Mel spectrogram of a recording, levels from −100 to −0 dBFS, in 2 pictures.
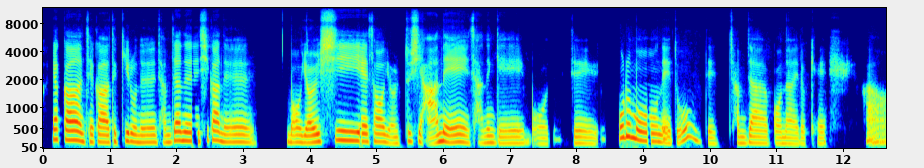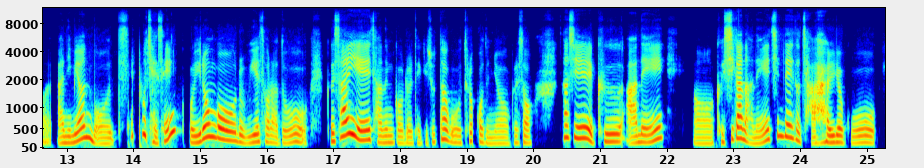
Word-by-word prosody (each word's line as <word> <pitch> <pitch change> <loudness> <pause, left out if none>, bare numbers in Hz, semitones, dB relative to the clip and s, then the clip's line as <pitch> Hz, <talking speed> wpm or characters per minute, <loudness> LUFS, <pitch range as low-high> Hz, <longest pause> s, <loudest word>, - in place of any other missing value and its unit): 약간 225 -4 +4
제가 175 -1 0
듣기로는 170 -2 -2
잠자는 205 +5 +1
시간은 175 -7 -2 0.5
뭐 170 -1 -3
10:00 205 +6 +1
에서 185 -2 -1
12:00 170 +7 -6
안에 170 0 0
자는 160 +1 -7
게 150 0 -6
뭐 135 0 -10 0.3
이제 145 -3 -7 0.3
호르몬에도 240 - 0
이제 140 -1 -10 0.2
잠자거나 145 -2 -6
이렇게 135 +1 -11 0.6
아 - - -7
아니면 185 - +2
뭐 135 -6 -3
세포 325 +3 -2
재생? 385 - +1 0.2
뭐 160 - 0
이런 285 - +5
거를 210 - +5
위해서라도 165 -1 -2 0.3
그 195 - -1
사이에 295 - +7
자는 160 -5 -4
거를 150 -2 -5
되게 150 0 -13
좋다고 175 -3 -1
들었거든요. 145 -7 -5
그래서 155 +1 -5 0.5
사실 270 - +5
그 185 -1 +2
안에 175 - +1 0.5
어 140 0 -6
그 180 - -5
시간 255 +5 +4
안에 150 +10 -1
침대에서 290 - +2
자려고 160 0 0
175 Hz, 230 characters per minute, -23 LUFS, 150-215 Hz, 0.6 s, 사이에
